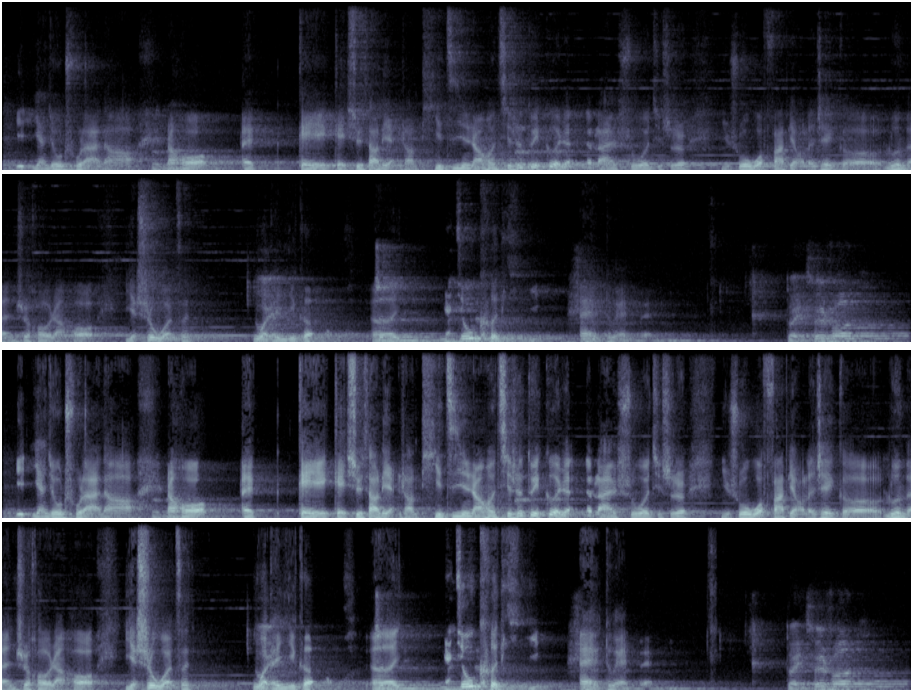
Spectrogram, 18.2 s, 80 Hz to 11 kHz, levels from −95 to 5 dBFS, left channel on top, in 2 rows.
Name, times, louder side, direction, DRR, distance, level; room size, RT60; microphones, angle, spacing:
voice 1, 0.1-2.0 2.4-2.6 3.0-11.0 11.6-12.2 12.5-13.1 13.6-14.5 14.9-15.6, right 5 dB, 70° right, 0.4 m, -28 dB
voice 2, 1.4-1.8 5.1-5.6 11.6-11.9 12.8-14.2 14.7-15.4 15.6-15.9 16.6-17.8, right 1 dB, 25° right, 1.0 m, -36 dB
sound 1, 4.8-11.8, left 7 dB, 70° left, 2.6 m, -49 dB
17.0 x 14.5 x 5.9 m
head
